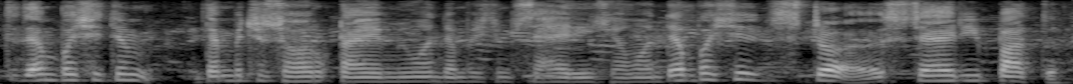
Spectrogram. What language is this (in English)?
Kashmiri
